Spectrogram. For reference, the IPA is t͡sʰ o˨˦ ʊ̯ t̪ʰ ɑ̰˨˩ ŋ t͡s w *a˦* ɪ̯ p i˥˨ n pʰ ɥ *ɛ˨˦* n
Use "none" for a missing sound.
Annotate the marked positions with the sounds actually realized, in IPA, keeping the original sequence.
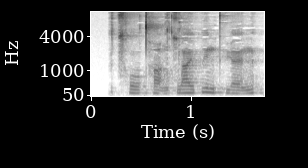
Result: a˦, ɛ˨˦

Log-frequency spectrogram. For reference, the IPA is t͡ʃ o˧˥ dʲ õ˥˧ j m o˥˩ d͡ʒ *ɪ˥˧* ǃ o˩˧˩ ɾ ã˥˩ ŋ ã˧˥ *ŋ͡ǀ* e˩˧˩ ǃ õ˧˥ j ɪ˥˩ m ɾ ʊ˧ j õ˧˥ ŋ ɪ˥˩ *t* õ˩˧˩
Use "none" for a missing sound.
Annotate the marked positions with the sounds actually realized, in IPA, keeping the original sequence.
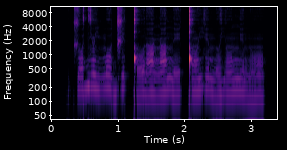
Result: ɪ˥˧, n, n

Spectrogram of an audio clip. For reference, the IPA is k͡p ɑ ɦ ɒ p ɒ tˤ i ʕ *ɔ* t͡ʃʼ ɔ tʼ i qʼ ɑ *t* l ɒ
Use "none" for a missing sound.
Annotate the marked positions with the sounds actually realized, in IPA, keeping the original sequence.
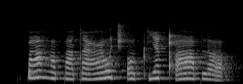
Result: ɔ, p

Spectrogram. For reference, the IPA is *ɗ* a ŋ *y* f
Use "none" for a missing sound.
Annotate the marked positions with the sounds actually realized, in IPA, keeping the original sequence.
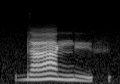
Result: d, y

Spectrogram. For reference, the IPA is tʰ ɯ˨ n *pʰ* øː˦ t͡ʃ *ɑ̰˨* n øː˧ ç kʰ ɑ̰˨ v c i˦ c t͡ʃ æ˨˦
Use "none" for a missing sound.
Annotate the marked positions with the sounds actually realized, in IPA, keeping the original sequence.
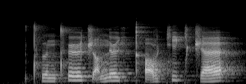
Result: tʰ, ɑ̰˨

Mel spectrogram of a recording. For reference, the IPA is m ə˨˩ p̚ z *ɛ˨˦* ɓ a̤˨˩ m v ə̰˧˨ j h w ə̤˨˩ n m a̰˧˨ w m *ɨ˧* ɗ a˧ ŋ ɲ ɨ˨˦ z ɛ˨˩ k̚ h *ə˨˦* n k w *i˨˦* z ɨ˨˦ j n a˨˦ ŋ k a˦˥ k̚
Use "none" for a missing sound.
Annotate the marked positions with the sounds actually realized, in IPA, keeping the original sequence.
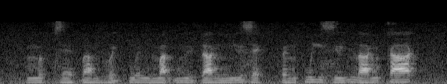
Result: ɛ̤˨˩, ɨ˧˩, ə˨˦, i˧

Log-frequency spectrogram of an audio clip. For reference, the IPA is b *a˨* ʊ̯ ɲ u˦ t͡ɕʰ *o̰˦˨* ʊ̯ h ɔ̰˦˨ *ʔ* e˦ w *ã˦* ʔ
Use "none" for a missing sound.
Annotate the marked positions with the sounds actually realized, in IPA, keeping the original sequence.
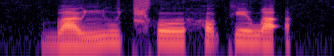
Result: a˨, o˦, k, ä˦

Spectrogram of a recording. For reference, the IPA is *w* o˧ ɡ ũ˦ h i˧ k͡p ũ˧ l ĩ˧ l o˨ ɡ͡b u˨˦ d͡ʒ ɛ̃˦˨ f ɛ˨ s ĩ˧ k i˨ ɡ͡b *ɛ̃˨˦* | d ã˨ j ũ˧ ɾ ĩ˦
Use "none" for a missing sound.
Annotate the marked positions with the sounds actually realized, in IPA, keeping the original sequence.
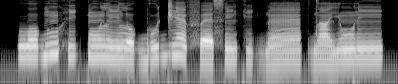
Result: w, ɛ̃˨˦

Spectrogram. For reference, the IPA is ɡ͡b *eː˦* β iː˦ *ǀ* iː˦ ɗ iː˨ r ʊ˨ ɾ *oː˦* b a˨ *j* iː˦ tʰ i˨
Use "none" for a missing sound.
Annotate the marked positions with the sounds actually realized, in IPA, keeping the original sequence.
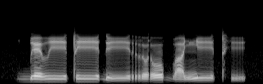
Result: e˦, t, o˦, ɲ

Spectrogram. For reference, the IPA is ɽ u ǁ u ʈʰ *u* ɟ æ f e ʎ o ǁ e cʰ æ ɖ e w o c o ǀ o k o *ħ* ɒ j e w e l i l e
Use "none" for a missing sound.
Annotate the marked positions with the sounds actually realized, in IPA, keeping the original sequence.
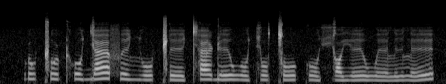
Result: o, ç

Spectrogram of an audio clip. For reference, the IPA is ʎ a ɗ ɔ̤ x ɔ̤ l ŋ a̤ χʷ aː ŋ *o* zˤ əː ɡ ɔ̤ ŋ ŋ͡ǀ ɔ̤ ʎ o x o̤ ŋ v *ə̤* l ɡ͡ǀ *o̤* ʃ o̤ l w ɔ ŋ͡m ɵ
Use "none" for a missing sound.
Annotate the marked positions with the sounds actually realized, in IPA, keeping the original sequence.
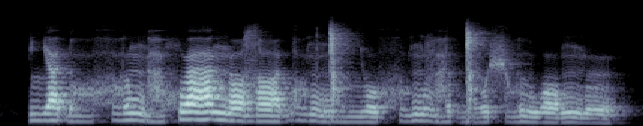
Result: ɵ, a̤, o

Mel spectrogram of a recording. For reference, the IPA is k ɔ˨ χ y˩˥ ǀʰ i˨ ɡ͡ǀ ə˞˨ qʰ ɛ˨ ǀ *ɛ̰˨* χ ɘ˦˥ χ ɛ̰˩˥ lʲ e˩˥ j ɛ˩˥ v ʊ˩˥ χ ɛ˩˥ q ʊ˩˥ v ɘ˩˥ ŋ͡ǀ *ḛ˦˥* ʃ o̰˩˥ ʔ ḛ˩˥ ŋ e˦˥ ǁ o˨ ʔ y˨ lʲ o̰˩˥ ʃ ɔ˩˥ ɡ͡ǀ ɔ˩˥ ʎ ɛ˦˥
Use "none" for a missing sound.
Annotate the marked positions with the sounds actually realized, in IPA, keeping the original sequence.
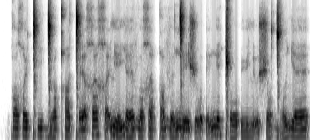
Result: ɛ̰˨, ḛ˦˥

